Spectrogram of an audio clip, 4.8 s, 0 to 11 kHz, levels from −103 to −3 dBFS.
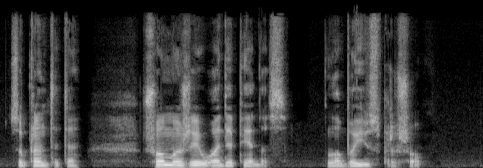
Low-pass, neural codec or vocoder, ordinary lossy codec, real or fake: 9.9 kHz; vocoder, 22.05 kHz, 80 mel bands, Vocos; AAC, 64 kbps; fake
